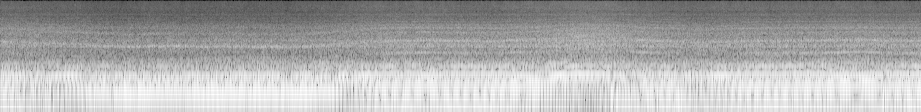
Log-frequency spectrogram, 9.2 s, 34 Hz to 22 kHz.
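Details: CFMOTO Ibex 450, warmed up to 180, before ECU tune, revs held around 3500–4000 RPM with cruise control: engine note keeps rising and sagging, surging and jerking between 3500 and 5500 RPM from poor factory fuel mapping.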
